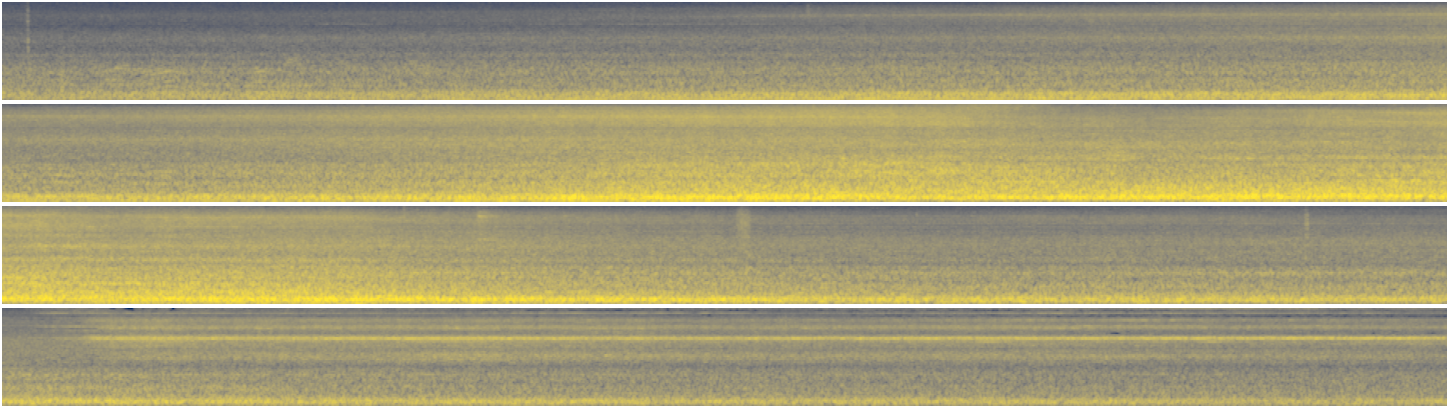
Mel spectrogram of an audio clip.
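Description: A train passing through the station, growing louder to a peak about halfway and then fading away. About two thirds of the way in, a steady high-pitched wheel squeal starts suddenly and holds.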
